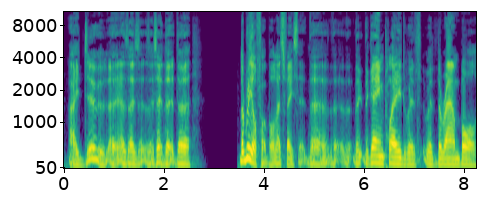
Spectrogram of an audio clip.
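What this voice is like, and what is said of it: English accent. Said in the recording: “this is ... real accent, even though we always kid him and say it's fake. He's from England.”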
